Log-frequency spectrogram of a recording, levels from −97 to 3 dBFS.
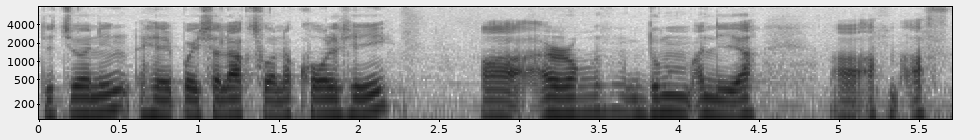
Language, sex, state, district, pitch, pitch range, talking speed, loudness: Mizo, male, Mizoram, Aizawl, 125 Hz, 120-130 Hz, 170 wpm, -16 LUFS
